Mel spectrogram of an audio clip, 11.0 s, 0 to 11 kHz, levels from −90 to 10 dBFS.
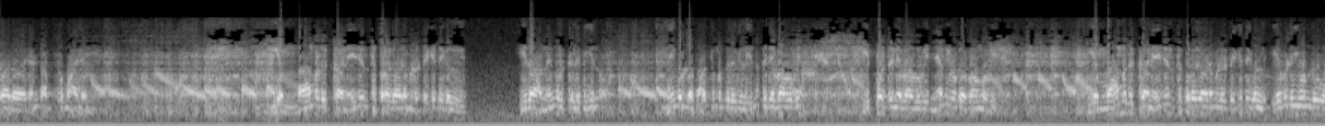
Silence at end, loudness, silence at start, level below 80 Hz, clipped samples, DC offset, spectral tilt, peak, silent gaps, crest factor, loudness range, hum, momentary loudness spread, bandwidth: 0 s; -14 LUFS; 0 s; -54 dBFS; under 0.1%; 3%; -5.5 dB/octave; 0 dBFS; none; 14 dB; 1 LU; none; 8 LU; 7 kHz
